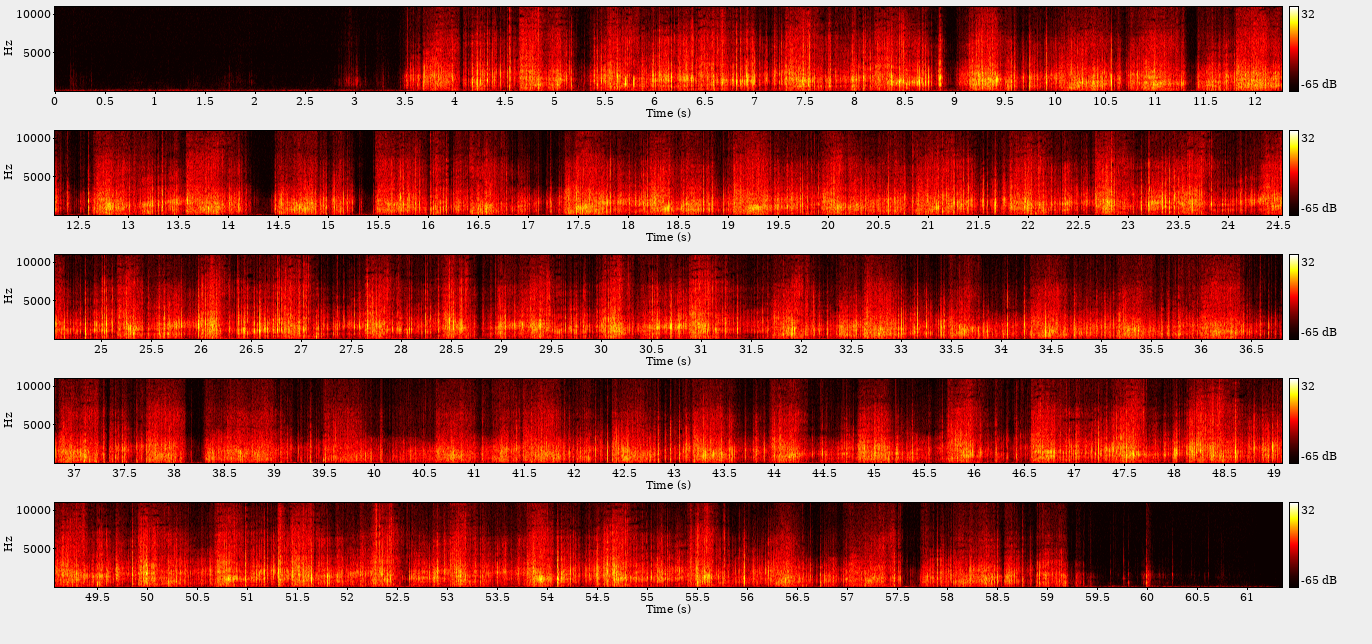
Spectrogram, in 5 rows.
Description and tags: Walking On Frozen Snow, Handheld Mic
A stereo field-recording of footsteps on frozen snow (followed by mic) . Rode NT-4 > FEL battery pre-amp > Zoom H2 line in.
snow, stereo, field-recording, footsteps, xy, walking, handheld-mic, ice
